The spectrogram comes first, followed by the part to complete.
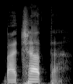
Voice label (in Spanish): "bachata", espanhol; ¡Saludos!; estilos musicais em espanhol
